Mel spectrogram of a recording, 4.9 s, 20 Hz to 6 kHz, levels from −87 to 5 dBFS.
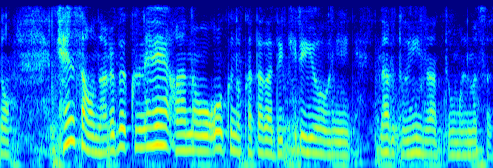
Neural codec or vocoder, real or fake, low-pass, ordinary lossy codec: codec, 16 kHz, 4.8 kbps, FACodec; fake; 5.4 kHz; none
